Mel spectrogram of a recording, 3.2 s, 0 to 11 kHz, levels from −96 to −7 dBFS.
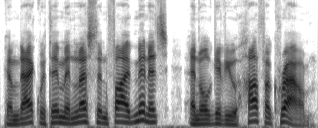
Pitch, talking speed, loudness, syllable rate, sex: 135 Hz, 300 wpm, -18 LUFS, 6.4 syllables/s, male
